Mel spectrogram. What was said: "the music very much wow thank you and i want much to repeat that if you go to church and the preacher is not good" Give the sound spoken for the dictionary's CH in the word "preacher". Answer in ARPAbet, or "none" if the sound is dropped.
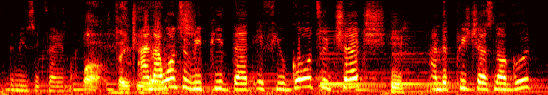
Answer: CH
